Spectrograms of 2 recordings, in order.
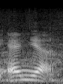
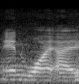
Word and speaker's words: Nya: whole semester calling me Enya. Enya. Enya. Yeah. Enya. Because your name is actually spelled N-Y-A. Yeah. It's pronounced Nya. Yeah. I've heard that a lot of people call you Naira.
